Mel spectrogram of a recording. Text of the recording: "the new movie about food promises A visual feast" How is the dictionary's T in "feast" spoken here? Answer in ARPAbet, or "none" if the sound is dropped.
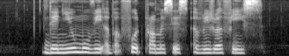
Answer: none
